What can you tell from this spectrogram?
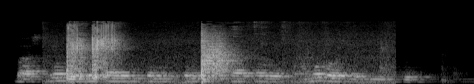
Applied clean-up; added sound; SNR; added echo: none; Fart; -4 dB; reverberation time 0.7 s.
